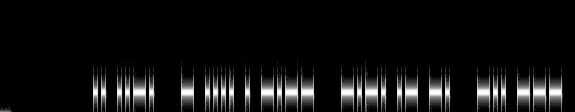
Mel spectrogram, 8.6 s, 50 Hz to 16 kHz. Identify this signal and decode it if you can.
Morse code, heard as a keyed tone, about 20 wpm, 700 Hz. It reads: IF THEY CAN DO
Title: Sentences from Top 1000 Words - Review Part 4 - 20wpm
